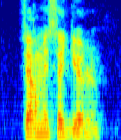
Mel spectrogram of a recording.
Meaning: to shut one's mouth; to shut up (refrain from speech)
- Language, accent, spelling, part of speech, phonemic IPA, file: French, France, fermer sa gueule, verb, /fɛʁ.me sa ɡœl/, LL-Q150 (fra)-fermer sa gueule.wav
